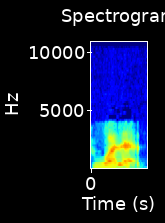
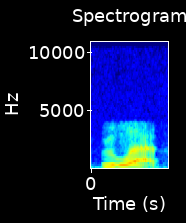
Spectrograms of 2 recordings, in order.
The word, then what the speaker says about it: Ouellet: Isn't it Ouellet? That's how I pronounce it. Oh, my God. It's Maryse Ouellet. But the Ouellet. American version is Maryse Ouellet. We say it so wrong.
